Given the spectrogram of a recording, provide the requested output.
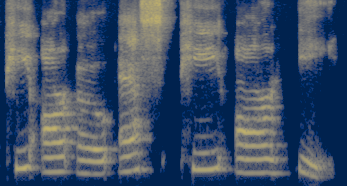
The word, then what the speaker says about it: Prospre: I downloaded the app that's called Prosper, and it is spelled Prospre. So it's not PER like you think, but Prospre.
